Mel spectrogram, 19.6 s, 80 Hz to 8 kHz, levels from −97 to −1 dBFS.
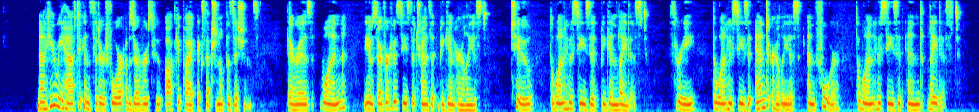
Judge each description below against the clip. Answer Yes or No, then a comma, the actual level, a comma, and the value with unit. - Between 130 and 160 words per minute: Yes, average, 150 wpm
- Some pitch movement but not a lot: No, narrow, 1.9 semitones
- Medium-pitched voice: Yes, medium, 155 Hz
